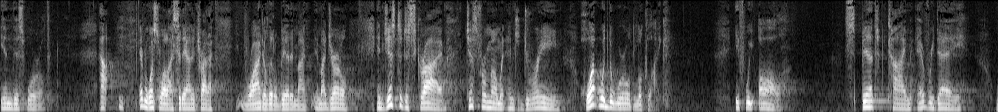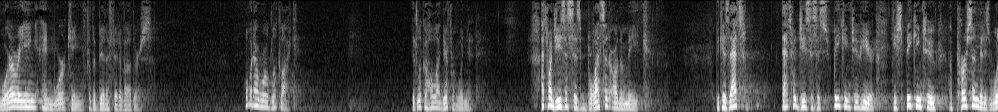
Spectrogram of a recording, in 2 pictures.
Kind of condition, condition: setting, large echoing room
